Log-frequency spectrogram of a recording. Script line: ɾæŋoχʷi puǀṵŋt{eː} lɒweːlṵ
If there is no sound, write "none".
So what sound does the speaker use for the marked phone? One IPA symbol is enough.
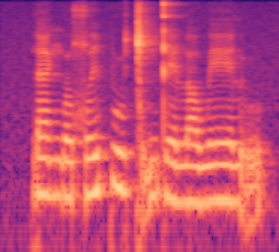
e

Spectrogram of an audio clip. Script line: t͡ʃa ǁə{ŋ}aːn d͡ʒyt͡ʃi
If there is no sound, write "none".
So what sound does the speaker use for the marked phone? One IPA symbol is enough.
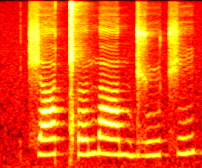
n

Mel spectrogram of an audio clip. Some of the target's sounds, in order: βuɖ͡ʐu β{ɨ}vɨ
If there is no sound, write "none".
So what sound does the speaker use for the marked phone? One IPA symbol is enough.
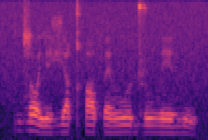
e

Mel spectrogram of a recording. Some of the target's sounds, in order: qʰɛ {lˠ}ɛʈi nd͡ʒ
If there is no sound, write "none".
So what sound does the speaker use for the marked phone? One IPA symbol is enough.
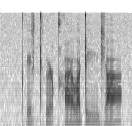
lˠ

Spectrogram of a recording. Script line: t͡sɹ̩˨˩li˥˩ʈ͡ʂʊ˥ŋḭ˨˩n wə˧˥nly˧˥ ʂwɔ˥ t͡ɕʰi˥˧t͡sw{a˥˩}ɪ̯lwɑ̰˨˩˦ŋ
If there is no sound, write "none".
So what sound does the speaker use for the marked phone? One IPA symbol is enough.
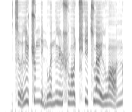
a˥˩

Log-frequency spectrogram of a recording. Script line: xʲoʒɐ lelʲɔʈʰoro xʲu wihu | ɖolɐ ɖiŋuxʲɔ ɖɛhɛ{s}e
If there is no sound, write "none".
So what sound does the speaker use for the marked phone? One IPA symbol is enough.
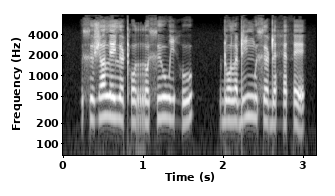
θ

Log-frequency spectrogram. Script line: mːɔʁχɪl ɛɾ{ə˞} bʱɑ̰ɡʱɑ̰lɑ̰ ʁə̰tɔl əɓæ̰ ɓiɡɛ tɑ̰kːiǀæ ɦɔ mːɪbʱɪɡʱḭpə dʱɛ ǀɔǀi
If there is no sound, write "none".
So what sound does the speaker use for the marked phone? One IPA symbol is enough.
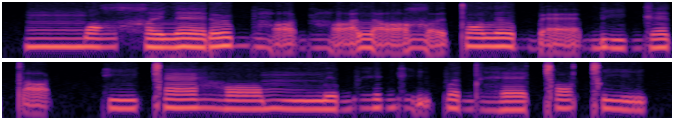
ə˞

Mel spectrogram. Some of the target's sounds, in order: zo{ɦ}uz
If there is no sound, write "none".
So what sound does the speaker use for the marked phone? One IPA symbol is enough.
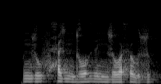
ħ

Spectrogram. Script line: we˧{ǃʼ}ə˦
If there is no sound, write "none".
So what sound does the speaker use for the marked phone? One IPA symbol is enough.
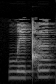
ǃʼ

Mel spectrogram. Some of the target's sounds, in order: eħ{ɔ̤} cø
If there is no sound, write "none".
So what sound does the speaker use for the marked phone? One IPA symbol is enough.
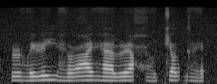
ɔ̤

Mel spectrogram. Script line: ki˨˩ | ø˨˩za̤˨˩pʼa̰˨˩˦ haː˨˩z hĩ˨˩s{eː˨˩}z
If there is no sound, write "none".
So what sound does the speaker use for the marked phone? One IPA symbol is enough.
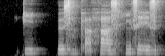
eː˨˩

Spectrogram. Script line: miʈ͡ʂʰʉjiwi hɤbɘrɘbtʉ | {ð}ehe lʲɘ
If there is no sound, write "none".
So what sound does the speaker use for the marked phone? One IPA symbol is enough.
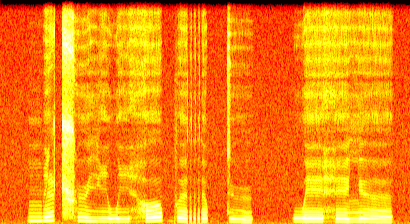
w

